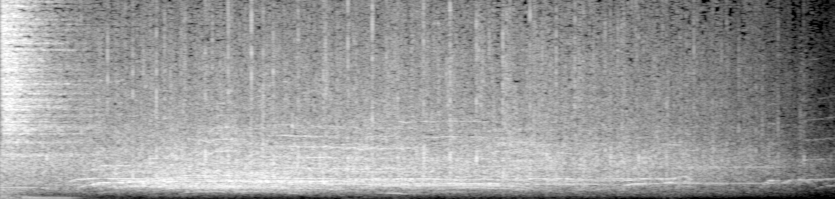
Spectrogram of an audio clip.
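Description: Audience applauding after a jazz ensemble's number ends; the band's last low notes die away in the first second, and the applause gradually fades toward the end.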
